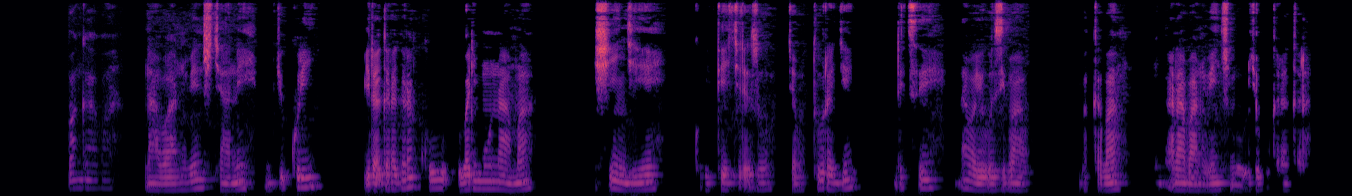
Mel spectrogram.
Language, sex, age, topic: Kinyarwanda, male, 25-35, government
